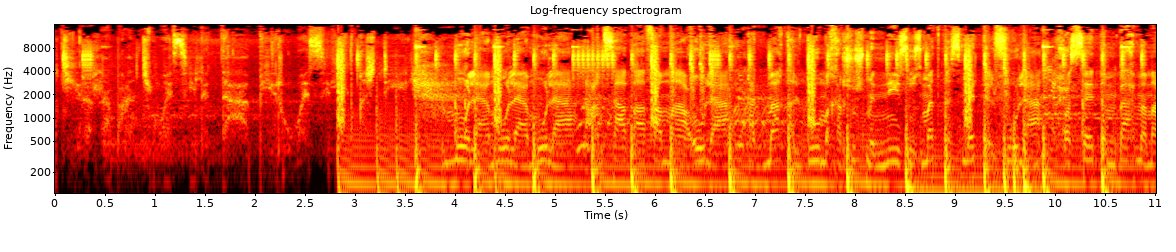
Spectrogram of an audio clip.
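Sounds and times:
whispered rap vocals: 0.0s - 11.0s.

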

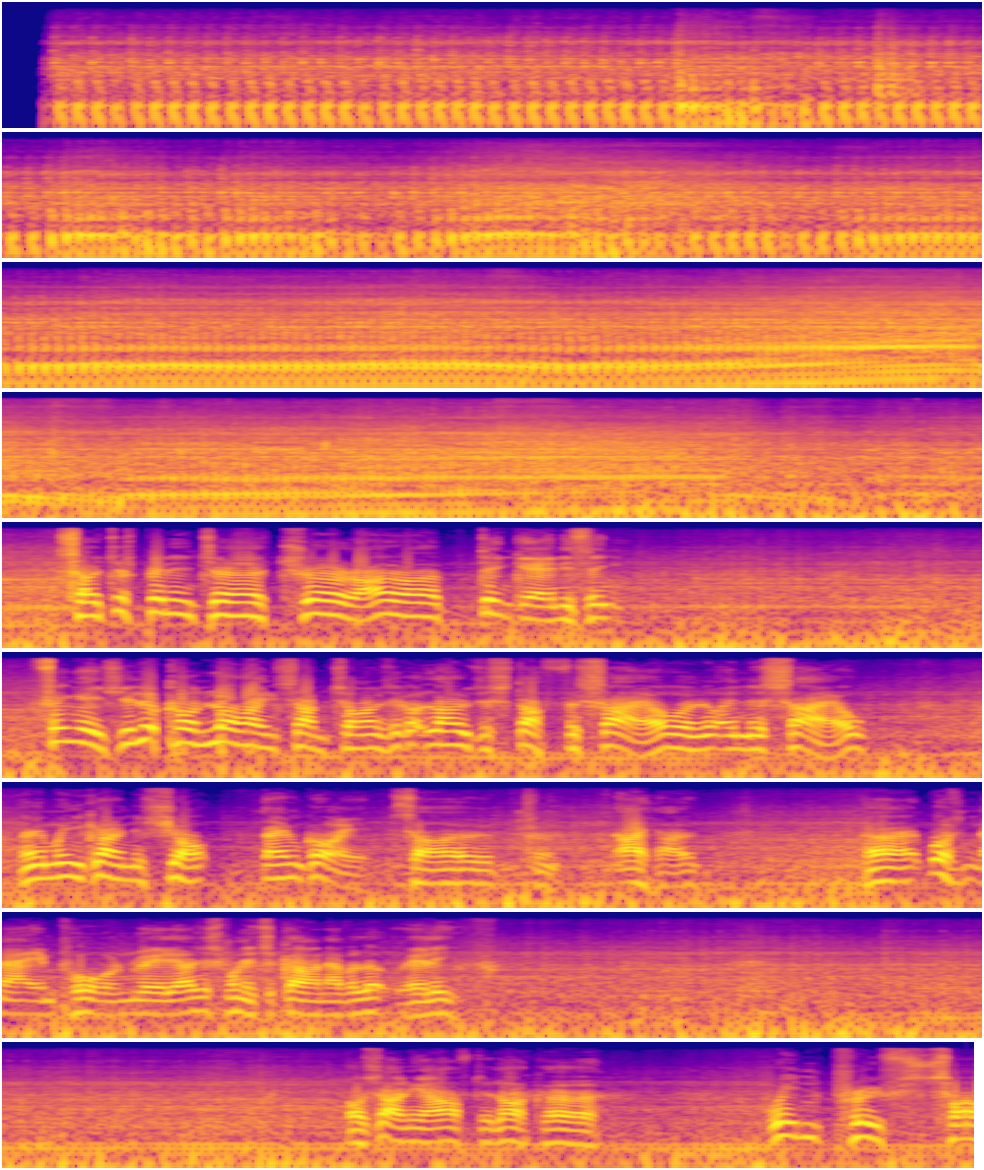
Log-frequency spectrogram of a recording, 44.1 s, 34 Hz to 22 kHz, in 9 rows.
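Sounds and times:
motorcycle engine running: 0.3s - 44.0s.

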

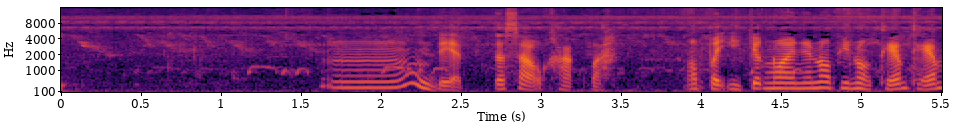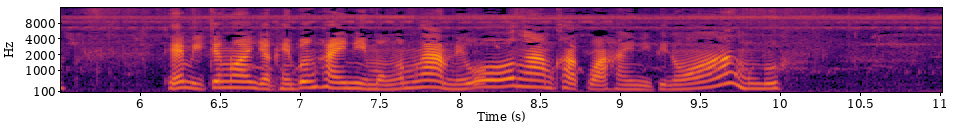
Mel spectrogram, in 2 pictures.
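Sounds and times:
woman speaking: 1.6s - 10.2s.

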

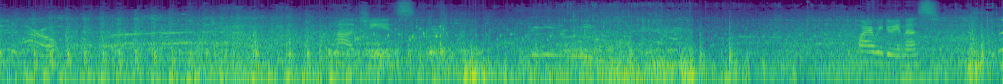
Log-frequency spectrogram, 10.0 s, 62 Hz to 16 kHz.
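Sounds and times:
low rumble: 2.9s - 8.4s.

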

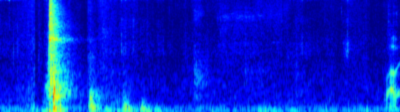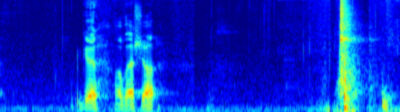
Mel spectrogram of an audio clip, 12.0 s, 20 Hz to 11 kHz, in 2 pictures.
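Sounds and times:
golf club striking ball: 0.7s - 1.5s, 11.0s - 11.9s.

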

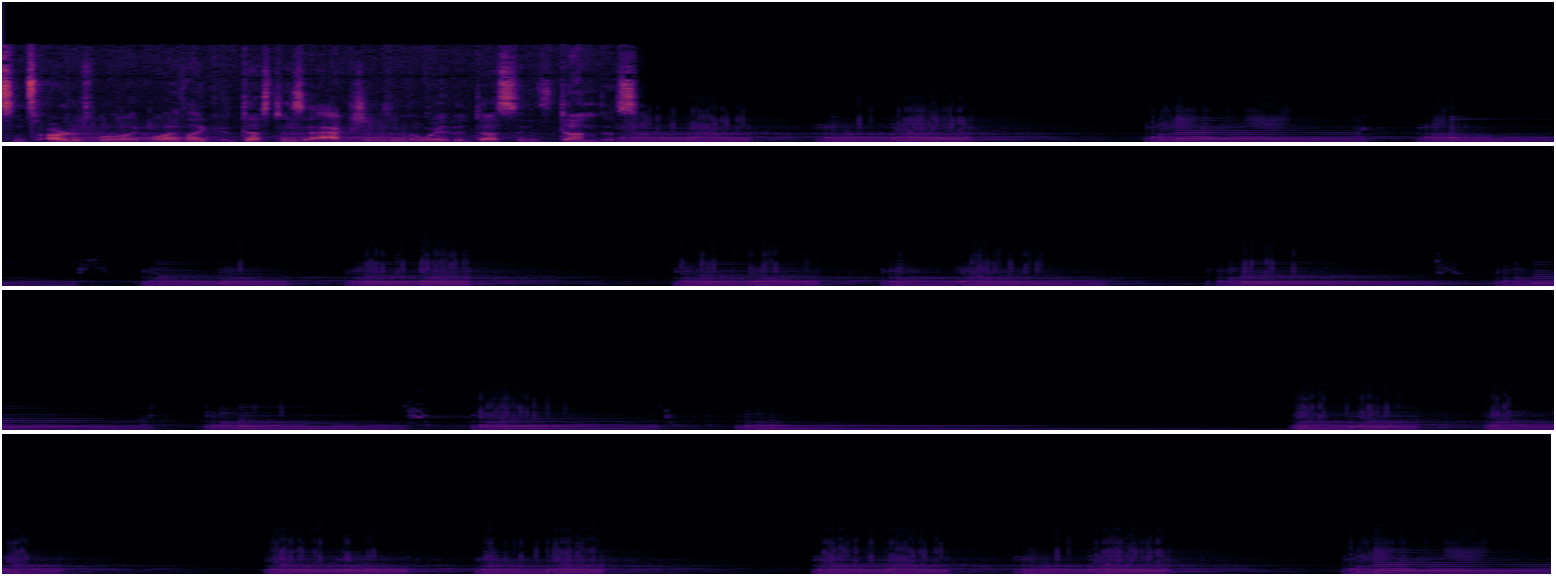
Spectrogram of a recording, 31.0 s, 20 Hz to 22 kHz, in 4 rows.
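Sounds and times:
electric guitar strumming chords: 0.0s - 31.0s.

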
